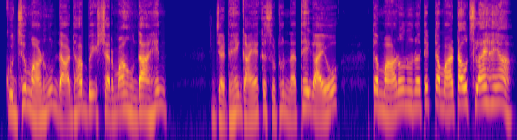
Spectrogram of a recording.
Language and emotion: Sindhi, disgusted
